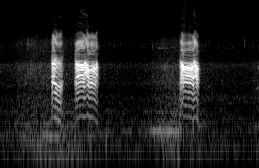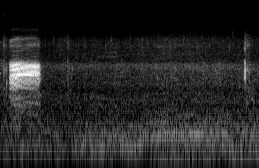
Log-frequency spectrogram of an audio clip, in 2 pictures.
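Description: Caged crow giving four loud, hoarse caws in the first six seconds, the second and third close together and the last one harsher and noisier.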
